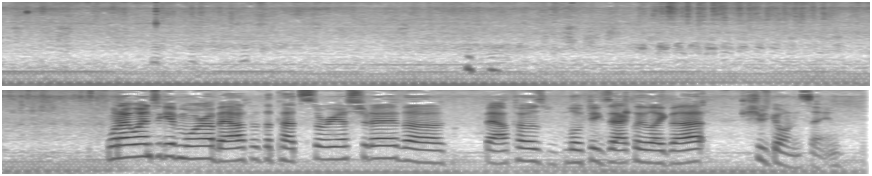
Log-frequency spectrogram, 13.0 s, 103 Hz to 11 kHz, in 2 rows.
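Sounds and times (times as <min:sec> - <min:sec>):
dogs snapping and playing: 0:00.0 - 0:07.8
steady low hum: 0:00.0 - 0:13.0
water hissing from hose: 0:00.0 - 0:13.0.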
